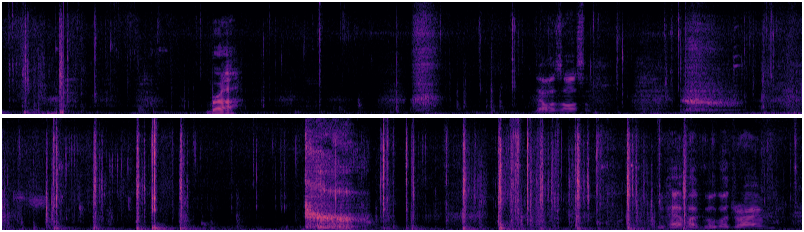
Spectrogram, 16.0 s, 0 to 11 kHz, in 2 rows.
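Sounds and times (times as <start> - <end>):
knocks and thumps: 0.0 - 0.7, 7.8 - 10.4, 11.7 - 15.0.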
